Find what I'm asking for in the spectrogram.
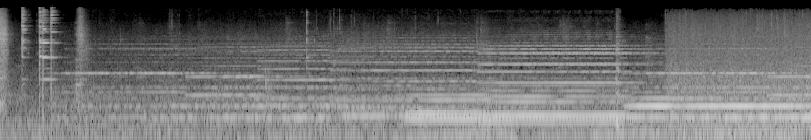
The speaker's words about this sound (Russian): На улице дождь.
